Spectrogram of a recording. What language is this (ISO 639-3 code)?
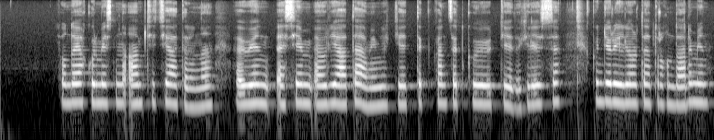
kaz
